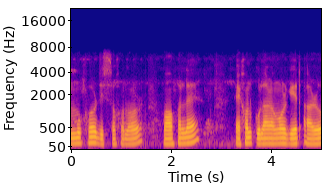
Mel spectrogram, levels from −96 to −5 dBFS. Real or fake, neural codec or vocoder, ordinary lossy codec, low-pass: real; none; Opus, 32 kbps; 7.2 kHz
